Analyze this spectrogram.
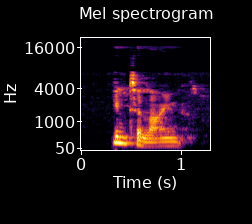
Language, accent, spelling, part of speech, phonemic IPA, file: English, Southern England, interline, adjective, /ˈɪntə(ɹ)ˌlaɪn/, LL-Q1860 (eng)-interline.wav
- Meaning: 1. Between lines 2. Between (or with) two airlines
